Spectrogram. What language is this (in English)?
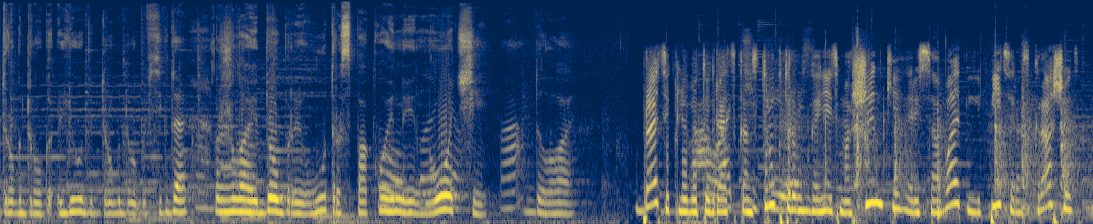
Russian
